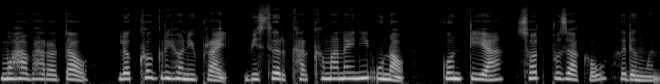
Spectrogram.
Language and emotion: Bodo, neutral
